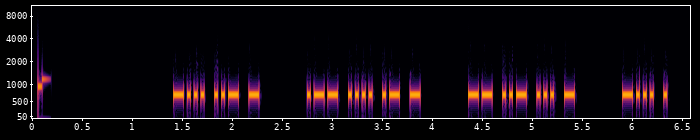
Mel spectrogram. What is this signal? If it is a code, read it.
Morse code, heard as a keyed tone, about 36 wpm, 700 Hz. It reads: BUT WHAT MUST BE
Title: 2x Word-Spacing - Sentences from Top 500 Words - 35wpm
